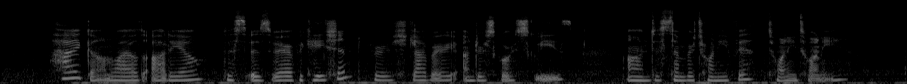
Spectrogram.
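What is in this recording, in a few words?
Female Verification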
